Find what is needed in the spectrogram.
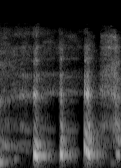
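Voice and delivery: breathy high laugh. Real, not acted. Laughs about spending day with strangers.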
